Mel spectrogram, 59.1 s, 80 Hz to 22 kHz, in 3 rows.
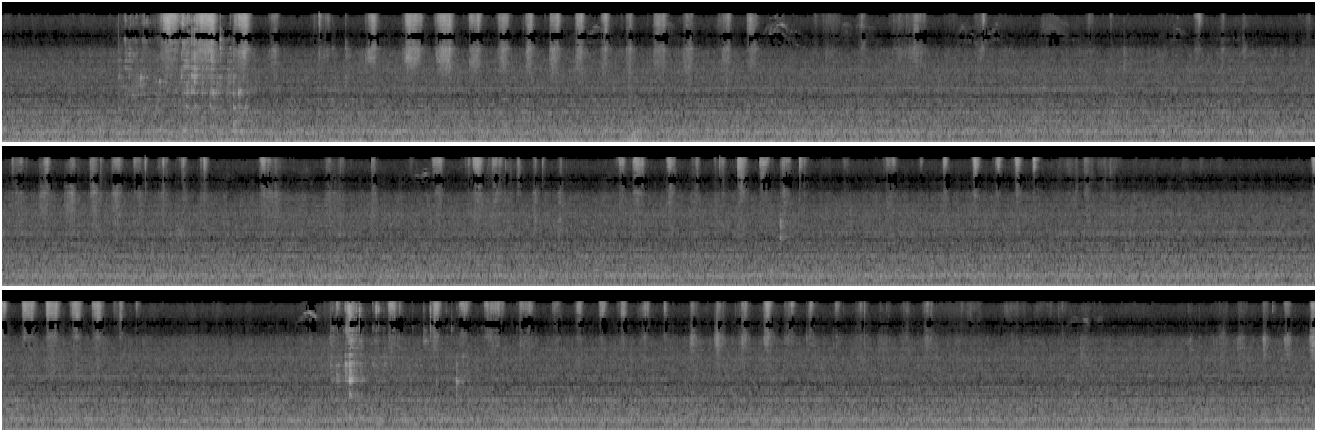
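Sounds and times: low background hum: 0.0s - 59.0s.

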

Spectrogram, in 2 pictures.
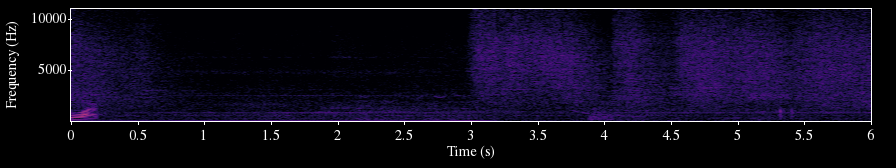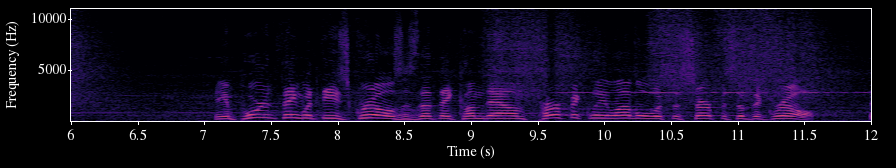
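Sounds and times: grill platens hissing: 8.2s - 11.6s.

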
